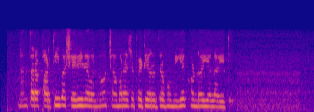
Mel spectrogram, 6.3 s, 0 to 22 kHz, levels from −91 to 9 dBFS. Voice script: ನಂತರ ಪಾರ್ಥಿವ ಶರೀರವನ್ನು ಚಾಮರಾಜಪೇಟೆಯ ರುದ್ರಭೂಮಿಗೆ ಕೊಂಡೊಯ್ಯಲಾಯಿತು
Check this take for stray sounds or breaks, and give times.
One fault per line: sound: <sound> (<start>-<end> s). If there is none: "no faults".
no faults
